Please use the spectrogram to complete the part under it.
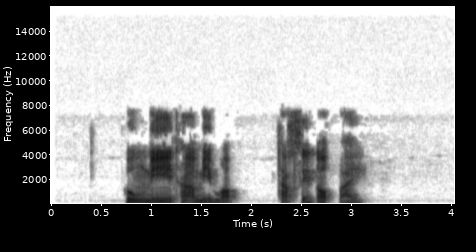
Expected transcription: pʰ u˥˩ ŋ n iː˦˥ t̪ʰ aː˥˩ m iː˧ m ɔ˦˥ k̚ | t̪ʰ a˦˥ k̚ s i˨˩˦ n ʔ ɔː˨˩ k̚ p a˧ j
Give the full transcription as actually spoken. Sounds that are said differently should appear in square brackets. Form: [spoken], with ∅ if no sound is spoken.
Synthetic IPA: pʰ u˥˩ ŋ n iː˦˥ t̪ʰ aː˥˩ m iː˧ m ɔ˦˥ [p̚] | t̪ʰ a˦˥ k̚ s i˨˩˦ n ʔ ɔː˨˩ k̚ p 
